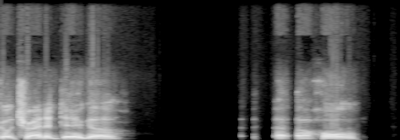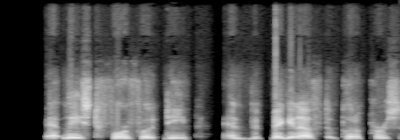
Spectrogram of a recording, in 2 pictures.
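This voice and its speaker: Recorded in a dry, close sound with no echo, a man with fairly low pitch and a dark, mellow tone speaks at a fairly slow pace, with very wide pitch swings, big swings in loudness and long, frequent pauses. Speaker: live streamer. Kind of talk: casual live stream chat. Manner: mumbling.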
